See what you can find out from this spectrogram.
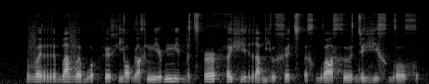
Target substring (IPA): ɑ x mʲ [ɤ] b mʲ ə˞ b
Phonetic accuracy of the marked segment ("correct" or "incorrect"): incorrect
